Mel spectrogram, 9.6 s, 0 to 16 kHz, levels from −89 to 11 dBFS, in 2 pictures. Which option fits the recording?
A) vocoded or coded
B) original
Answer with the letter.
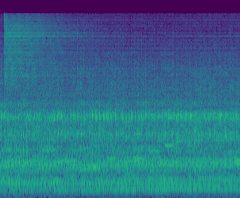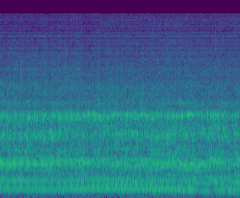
A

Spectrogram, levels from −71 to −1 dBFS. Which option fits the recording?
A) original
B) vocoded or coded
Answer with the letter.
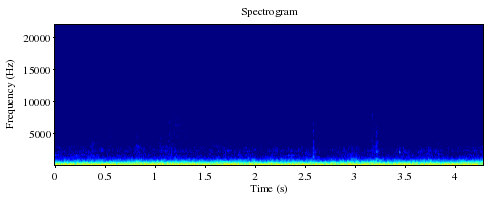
B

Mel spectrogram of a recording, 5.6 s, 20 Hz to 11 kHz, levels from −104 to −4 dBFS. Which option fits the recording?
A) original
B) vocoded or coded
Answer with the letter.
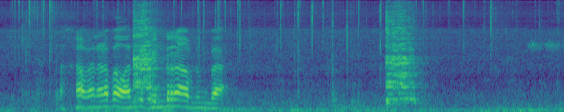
A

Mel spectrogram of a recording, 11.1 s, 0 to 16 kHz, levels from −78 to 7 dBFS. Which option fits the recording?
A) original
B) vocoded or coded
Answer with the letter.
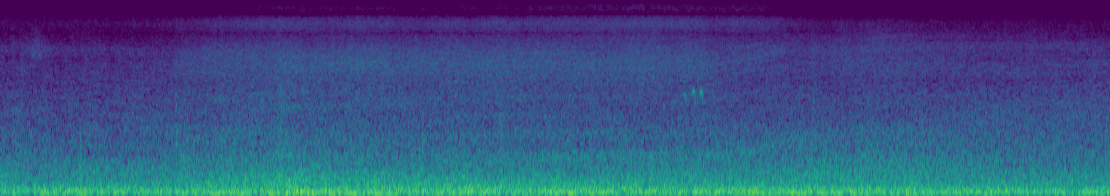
A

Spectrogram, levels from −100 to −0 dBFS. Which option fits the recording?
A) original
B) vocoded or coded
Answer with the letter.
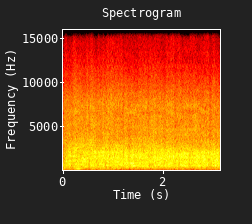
B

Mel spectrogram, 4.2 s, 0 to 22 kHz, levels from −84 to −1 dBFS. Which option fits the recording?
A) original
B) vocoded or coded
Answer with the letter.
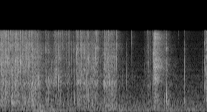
B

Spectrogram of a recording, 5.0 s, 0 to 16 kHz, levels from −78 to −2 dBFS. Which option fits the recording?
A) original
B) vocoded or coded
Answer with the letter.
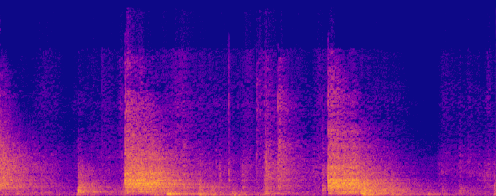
A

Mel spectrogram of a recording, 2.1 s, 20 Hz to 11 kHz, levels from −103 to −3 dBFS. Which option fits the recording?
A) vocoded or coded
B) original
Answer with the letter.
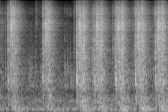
A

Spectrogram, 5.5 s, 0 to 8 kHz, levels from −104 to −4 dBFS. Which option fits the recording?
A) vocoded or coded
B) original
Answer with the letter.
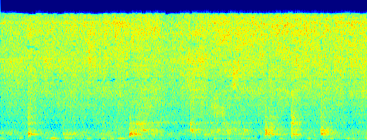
A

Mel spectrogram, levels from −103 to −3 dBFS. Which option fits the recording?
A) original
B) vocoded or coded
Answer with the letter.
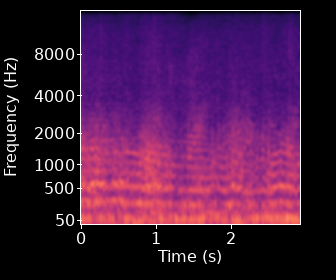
B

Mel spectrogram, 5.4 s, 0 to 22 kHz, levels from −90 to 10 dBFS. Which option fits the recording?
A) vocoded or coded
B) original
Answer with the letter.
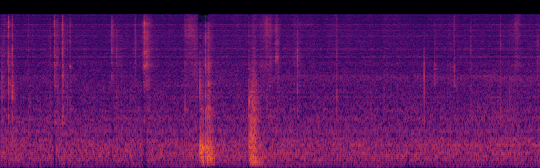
A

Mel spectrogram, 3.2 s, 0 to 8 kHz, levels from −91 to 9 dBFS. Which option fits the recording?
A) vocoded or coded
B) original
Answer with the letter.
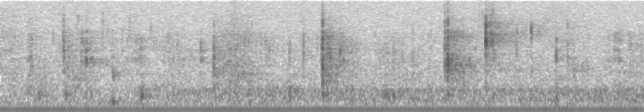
B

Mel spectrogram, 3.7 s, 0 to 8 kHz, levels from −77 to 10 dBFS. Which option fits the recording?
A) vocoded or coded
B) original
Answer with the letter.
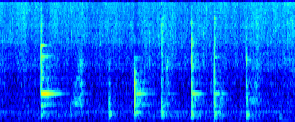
B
